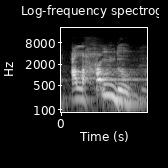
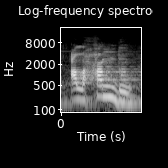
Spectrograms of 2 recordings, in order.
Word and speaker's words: আলহামদু: আলামিন আছে না বাপেরা আলহামদু এই গলার ভেতর থেকে হেটা উচ্চারণ করবেন আলহামদু এর মানে হচ্ছে সমস্ত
